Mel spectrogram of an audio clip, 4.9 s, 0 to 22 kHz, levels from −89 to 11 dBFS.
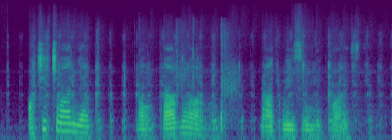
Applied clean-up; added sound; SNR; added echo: neural mask model RNNoise.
